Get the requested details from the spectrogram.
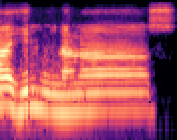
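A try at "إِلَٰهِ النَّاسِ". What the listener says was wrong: और लंबा, नाक में रोक लीजिए आवाज को, इलाहिन। हाँ, रोक के रखिए आवाज को, हाँ।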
